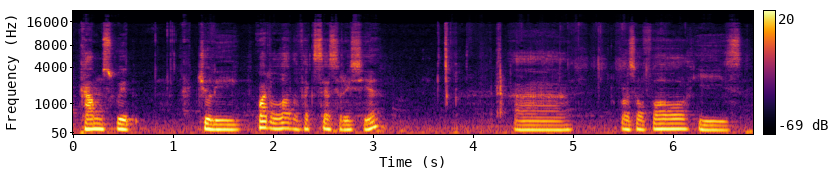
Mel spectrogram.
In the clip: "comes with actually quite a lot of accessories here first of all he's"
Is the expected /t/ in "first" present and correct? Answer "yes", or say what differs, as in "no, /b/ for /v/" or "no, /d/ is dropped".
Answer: no, /t/ is dropped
